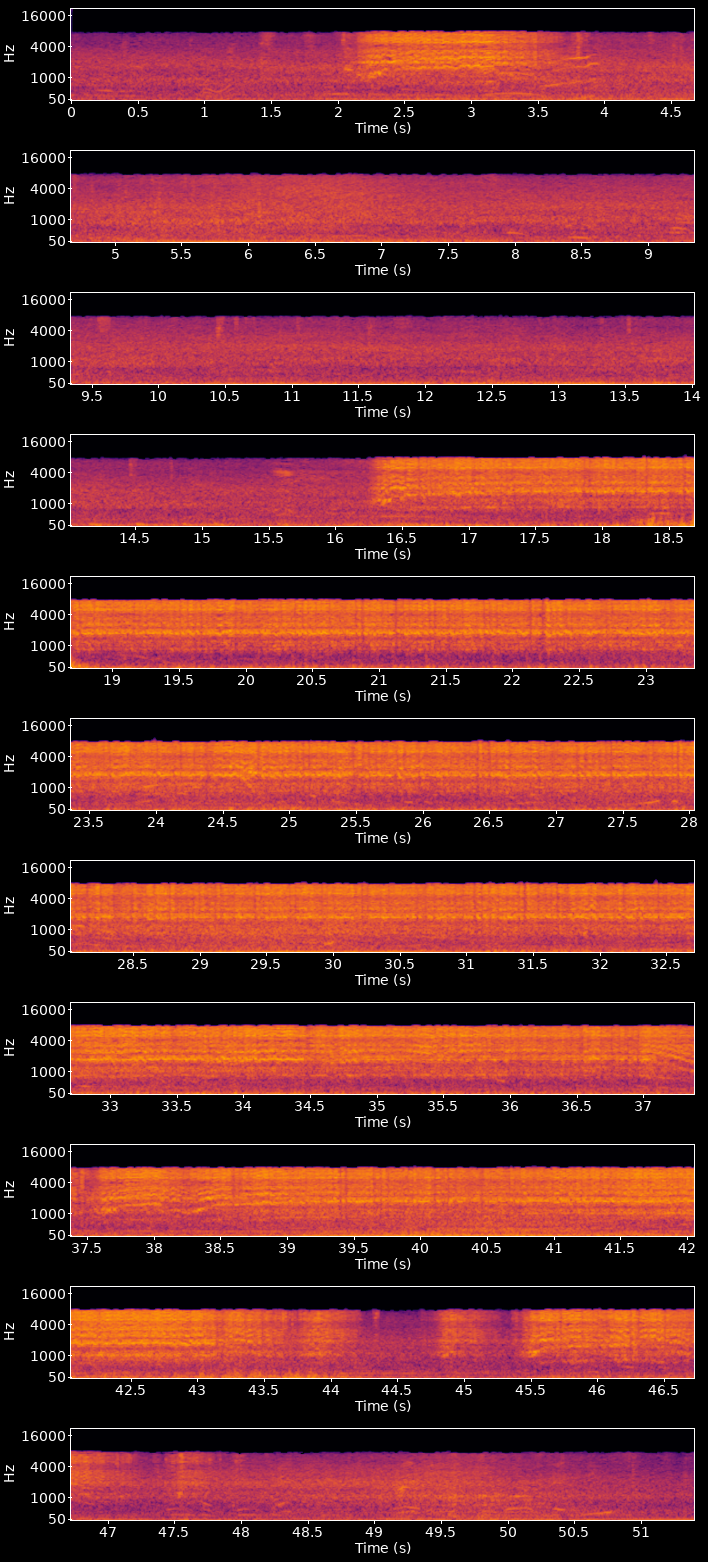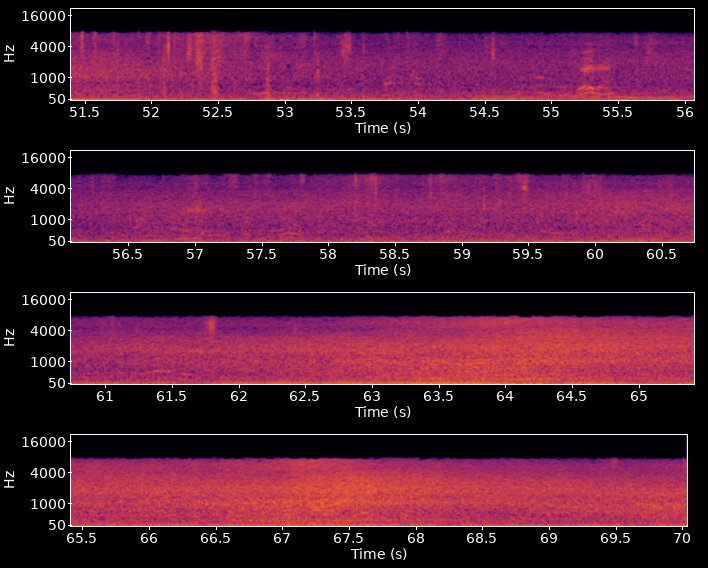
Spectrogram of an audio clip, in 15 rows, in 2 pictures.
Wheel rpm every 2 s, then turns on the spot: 0, 90, 0, 0, 0, 0, 0, 0, 160, 240, 230, 230, 230, 230, 240, 230, 230, 220, 180, 200, 230, 180, 50, 60, 0, 0, 0, 0, 0, 0, 0, 0, 0, 0, 0.
none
